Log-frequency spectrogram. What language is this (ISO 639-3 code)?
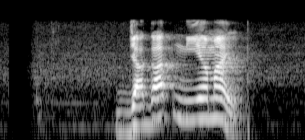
sin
